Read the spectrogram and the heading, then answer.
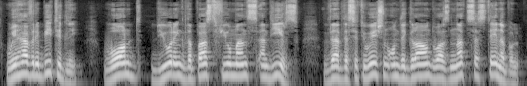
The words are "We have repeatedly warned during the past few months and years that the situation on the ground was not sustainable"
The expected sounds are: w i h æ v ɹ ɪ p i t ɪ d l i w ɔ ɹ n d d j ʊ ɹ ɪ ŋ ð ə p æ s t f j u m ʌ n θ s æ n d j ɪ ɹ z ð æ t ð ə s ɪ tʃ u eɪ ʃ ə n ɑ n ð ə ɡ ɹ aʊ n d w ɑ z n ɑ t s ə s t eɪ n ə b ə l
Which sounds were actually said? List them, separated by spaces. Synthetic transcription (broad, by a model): w i h æ v ɹ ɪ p i t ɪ d l i w ɔ ɹ n d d j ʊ ɹ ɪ ŋ ð ə p æ s t f j u m ʌ n θ s æ n d j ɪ ɹ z ð æ t ð ə s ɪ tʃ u eɪ ʃ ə n ɑ n ð ə ɡ ɹ aʊ n d w ɑ z n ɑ t s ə s t eɪ n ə b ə l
